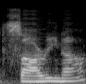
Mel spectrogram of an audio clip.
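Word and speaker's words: Tsareena: Well, because it's like a Tsar. That's the Yeah. Russian. Because it's like a Tsarina, which is like Russian. Because Serena is a bit too much like Serena.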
